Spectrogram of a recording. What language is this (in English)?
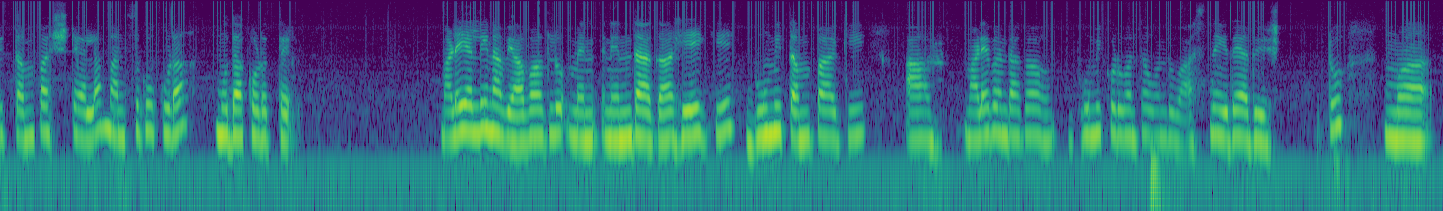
Kannada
